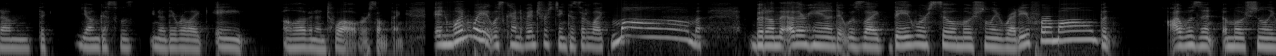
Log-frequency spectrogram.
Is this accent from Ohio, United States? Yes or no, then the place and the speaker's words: yes; Southern Ohio, United States; now in Atlanta, United States; I grew up in the Midwest. I grew up in the heart.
